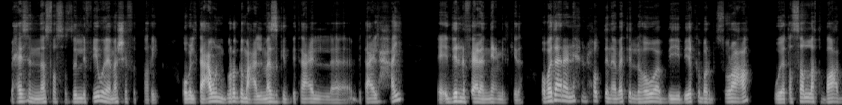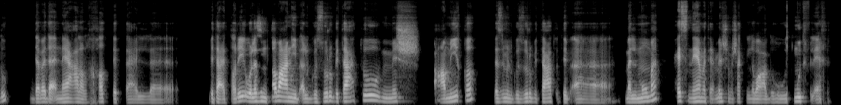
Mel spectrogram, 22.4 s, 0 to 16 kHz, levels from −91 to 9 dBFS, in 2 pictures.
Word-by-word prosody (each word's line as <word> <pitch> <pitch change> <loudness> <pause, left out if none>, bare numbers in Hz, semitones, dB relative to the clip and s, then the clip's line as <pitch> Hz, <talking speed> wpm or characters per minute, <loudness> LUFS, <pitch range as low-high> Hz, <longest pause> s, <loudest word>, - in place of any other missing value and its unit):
بحيث 135 +2 0
إن 125 - -2
الناس 120 +2 -1
تستَظِل 120 +1 -4
فيه 140 +7 -1
وهي 145 -7 +3
ماشية 120 0 0
في - - -22
الطريق، - - -12 0.3
وبالتعاون 115 +3 +5
برضو 135 +1 0
مع 110 -4 +2
المسجد 115 0 0
بتاع 115 +1 -2
ال 105 - -6
بتاع 120 - -1
الحي، 165 - -1 0.5
قِدرنا 140 +3 +4
فعلًا 120 -3 +5
نعمل 110 -2 -3
كده، 95 -1 -11 0.2
وبدأنا 160 +5 +6
إن 145 - +1
إحنا 155 -2 -7
نحط 155 +2 -5
نبات 125 +3 -2
اللي 115 -4 -3
هو 130 +1 +2
ب 115 - -13
بيكبر 120 +3 -2
بسرعة، 125 +3 0 0.3
ويتسلَّق 115 +3 0
بعضه، - - 0 0.3
ده 120 +1 0
بدأناه 125 0 +2
على 120 -2 0
الخط 130 +4 -5
بتاع 105 -1 -9
ال 105 -1 -9 0.6
بتاع - - +5
الطريق، 155 +2 +2
ولازم 140 0 +4
طبعًا 150 -2 +7
يبقى 115 -2 0
الجذور 125 +6 -2
بتاعته 155 +5 +2
مش 135 +1 0 0.2
عميقة، 155 - +1 0.2
لازم 125 +1 -3
الجذور 120 +3 -4
بتاعته 125 +1 -1
تبقى 115 -2 -4 0.7
ملمومة؛ 140 - +1 0.2
بحيث 150 -2 +2
إن - - -8
هي 140 - +7
ما 135 - -1
تعملش 130 +3 -5
مشاكل 120 0 -8
لبعض 110 -1 -1
وتموت 115 +6 -3
في - - -20
الآخر. - - -7
125 Hz, 170 wpm, -26 LUFS, 115-140 Hz, 0.7 s, طبعًا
